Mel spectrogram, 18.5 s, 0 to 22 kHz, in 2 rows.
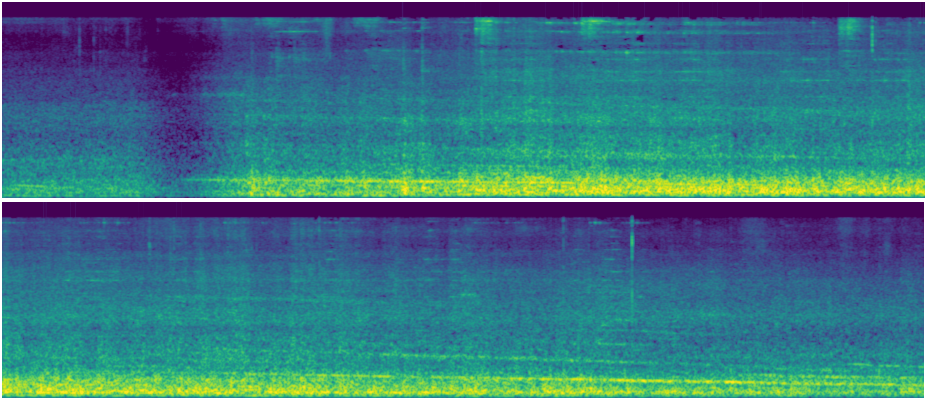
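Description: London Underground Jubilee line 1996-stock train pulling into the platform, a loud rumble with a motor whine that falls slowly in pitch as the train slows. The sound swells about two seconds in.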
